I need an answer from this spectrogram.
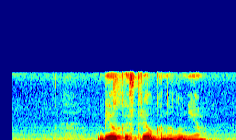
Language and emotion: Russian, neutral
